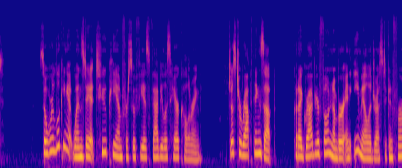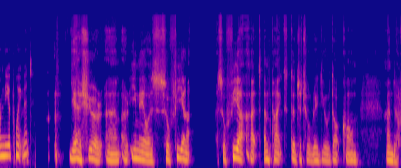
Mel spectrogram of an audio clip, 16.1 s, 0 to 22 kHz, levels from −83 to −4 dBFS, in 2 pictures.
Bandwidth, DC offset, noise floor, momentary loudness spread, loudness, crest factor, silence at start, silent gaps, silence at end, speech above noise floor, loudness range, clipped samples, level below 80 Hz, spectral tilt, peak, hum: 16 kHz; under 0.1%; -78 dBFS; 11 LU; -29 LUFS; 18 dB; 0 s; 8.75-8.95 s, 12.05-12.33 s; 0 s; 50 dB; 5 LU; under 0.1%; -70 dBFS; -6 dB/octave; -10 dBFS; none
